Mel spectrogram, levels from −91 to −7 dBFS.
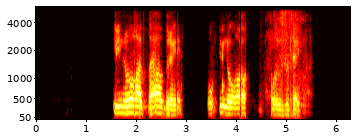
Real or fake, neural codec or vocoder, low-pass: fake; codec, 24 kHz, 1.5 kbps, HILCodec; 5.4 kHz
